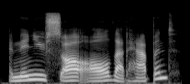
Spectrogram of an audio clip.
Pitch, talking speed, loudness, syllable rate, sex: 190 Hz, 220 wpm, -16 LUFS, 5.4 syllables/s, female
